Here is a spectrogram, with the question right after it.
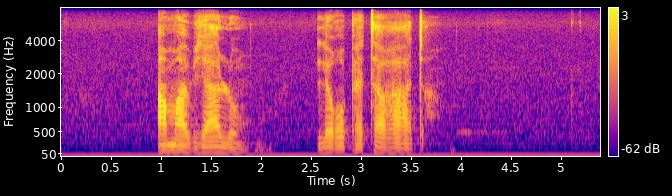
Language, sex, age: Northern Sotho, male, 23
